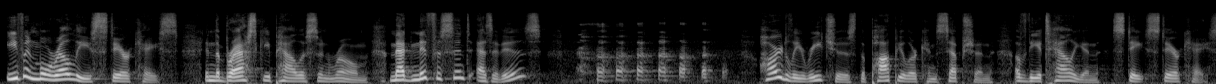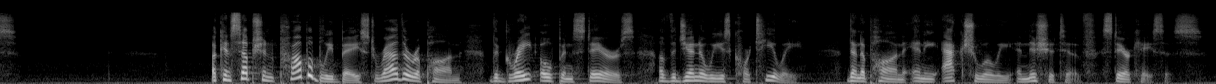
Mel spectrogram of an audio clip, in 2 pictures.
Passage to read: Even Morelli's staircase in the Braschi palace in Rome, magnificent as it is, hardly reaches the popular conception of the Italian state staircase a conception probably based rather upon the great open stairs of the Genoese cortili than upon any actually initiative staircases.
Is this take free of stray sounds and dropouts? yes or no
no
